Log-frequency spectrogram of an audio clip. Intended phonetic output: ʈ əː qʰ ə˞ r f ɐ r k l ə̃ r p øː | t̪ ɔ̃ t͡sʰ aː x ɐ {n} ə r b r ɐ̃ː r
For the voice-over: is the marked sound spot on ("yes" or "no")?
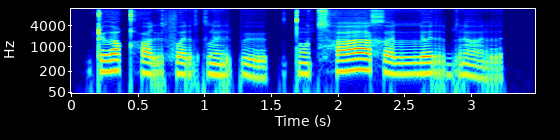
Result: no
